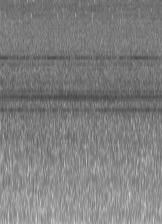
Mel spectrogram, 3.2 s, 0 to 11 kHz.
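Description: Steady, loud jet engine roar with a high whine from a Pakistan Air Force F-86F Sabre as it taxis along the runway, continuous and close throughout.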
